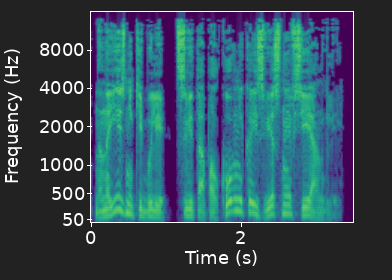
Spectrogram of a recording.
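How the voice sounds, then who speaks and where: Lively man narrating a story. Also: medium pitch, normal speed, dry recording, studio quality. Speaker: audiobook narrator.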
